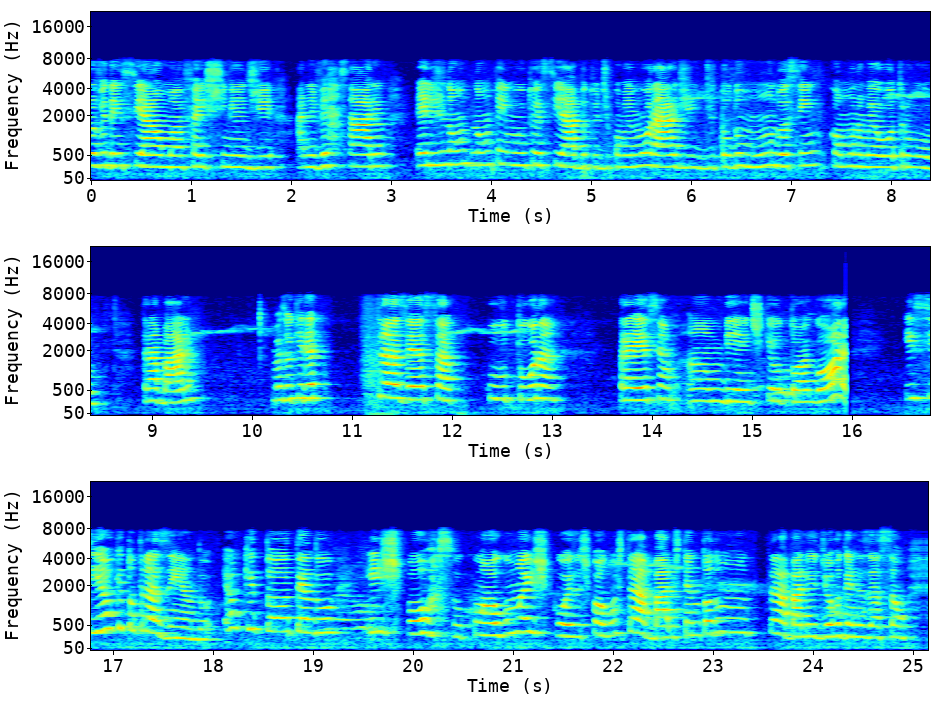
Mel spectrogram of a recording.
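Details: Adult woman with stuttering who has had speech therapy; she says she stutters less while recording after doing relaxation exercises; stuttering.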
